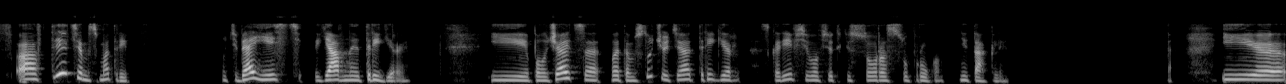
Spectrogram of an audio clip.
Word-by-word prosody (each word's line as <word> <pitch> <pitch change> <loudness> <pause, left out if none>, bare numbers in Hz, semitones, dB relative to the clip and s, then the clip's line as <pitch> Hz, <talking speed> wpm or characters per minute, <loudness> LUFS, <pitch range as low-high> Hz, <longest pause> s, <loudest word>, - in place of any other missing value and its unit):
а 245 0 +7
в 240 - -11
третьем, - - +4
смотри, 190 -4 -4 0.9
у - - -11
тебя 220 +9 +5
есть 225 -4 0
явные 200 +1 +5
триггеры. 170 -6 -2 0.8
И 195 -2 -1
получается, 210 - +2
в - - -6
этом 180 -4 -2
случае 360 - -3
у - - -26
тя 225 +2 0
триггер, 210 -5 -5 0.2
скорее 210 +4 -5
всего, 195 -3 -5
всё-таки 190 +1 -11
ссора 190 +1 -4
с - - -5
супругом, 175 -2 -10 0.2
не 195 - -6
так 160 -3 -3
ли? 145 -1 -16 1.6
Да. - - -18 0.5
И 220 -3 +4
200 Hz, 130 wpm, -24 LUFS, 185-225 Hz, 1.6 s, а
